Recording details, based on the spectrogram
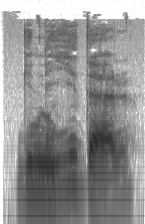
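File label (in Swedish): "gnider", Swedish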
